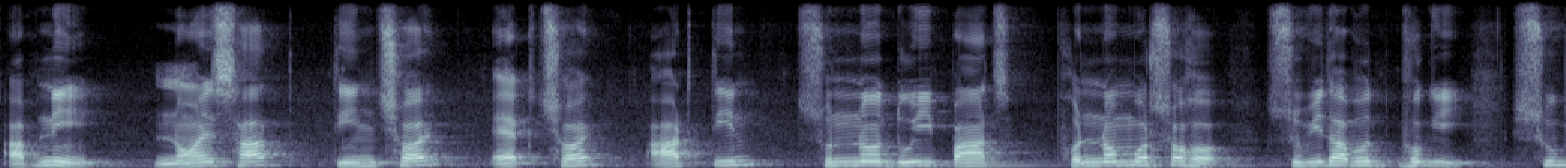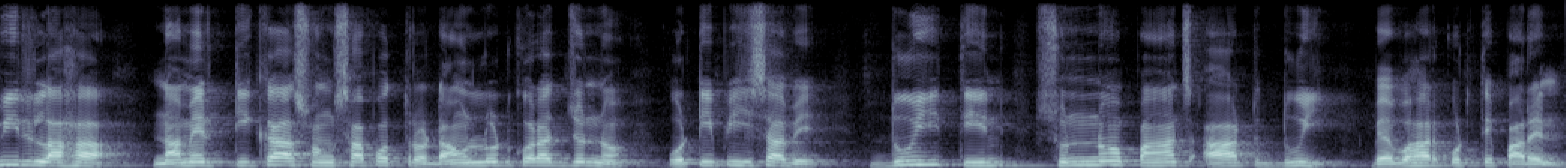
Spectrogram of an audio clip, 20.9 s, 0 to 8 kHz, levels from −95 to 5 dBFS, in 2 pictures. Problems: none marked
